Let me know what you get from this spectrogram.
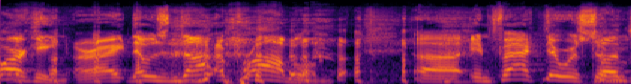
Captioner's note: cohost laughing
